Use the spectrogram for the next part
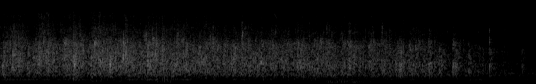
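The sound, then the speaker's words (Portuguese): A church audience applauds at the preacher's request, steadily for several seconds, a dense wash of many hands clapping at once that holds strong and then gradually thins toward the end. “Você pode aplaudir para isso?”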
